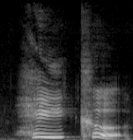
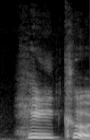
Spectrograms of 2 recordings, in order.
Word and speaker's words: 黑客: Next one I'm going to give you is 黑客. Can you guess what that is from the phonetic translation? Phonetically, it sounds a lot like hacker. It is hacker. 黑客, and 黑 is black.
